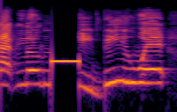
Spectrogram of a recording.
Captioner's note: beep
